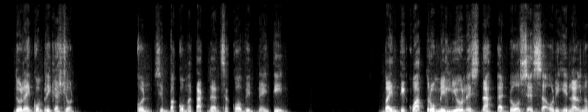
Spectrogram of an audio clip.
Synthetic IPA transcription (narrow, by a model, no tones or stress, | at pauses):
d̪ʊnajkʊmplɪkasjon | kʊnsɪmbakomat̪ak̚d̪ansɐkovɪd̪̚najnt̪in | bɛjnt̪ɪkwat̪ɾomɪljonɛsnakad̪osɛsːaʔoɾɪɦɪnalŋɐ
